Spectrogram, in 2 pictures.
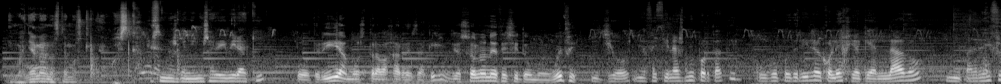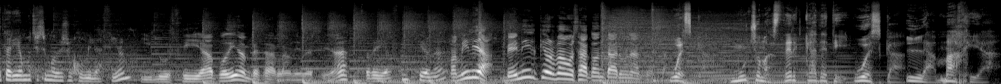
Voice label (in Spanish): Spot Cuña de radio; TuHuesca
